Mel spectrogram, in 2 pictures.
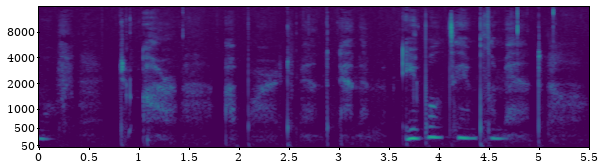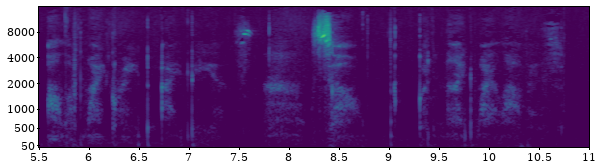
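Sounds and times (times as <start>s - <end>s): woman whispering: 0.0s - 10.8s.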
